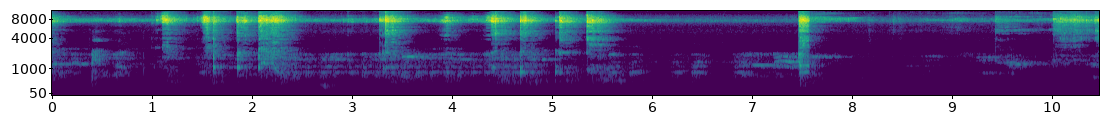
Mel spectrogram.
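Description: A utensil stirs cooked rice with mixed vegetables and spices in a pan for pulao, making soft scraping and clinking strokes in irregular bursts with a pause midway.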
